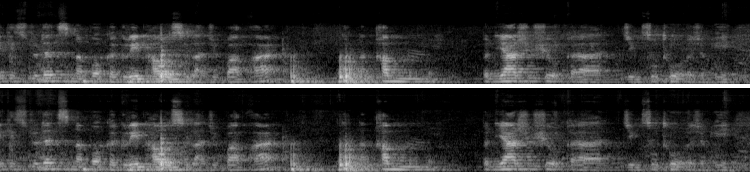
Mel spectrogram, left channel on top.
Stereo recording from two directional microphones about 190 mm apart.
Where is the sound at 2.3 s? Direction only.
30° left (ahead or behind).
